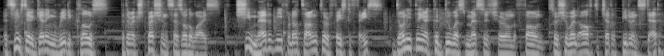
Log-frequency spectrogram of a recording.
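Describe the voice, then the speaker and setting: A young man playing an indie horror visual novel, reading its text aloud and reacting in an animated way, swearing and saying "like" a lot. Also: mid-range voice, fast talker, few pauses, soft background music. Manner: animated, swears, heavy use of "like".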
